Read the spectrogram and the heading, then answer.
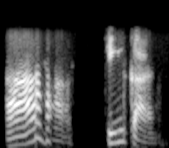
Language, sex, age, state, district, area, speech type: Sindhi, female, 60+, Uttar Pradesh, Lucknow, rural, conversation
